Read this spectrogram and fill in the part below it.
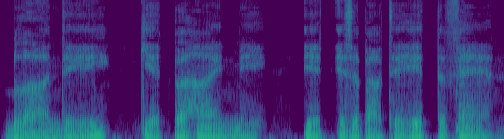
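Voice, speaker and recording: Man as a cocky werewolf, extremely low, very raspy, blunt, unhurried, roleplay audio drama. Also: warm tone, no echo, clean studio sound, full character voice. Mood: defiant. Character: gruff, defiant, cocky male werewolf.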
